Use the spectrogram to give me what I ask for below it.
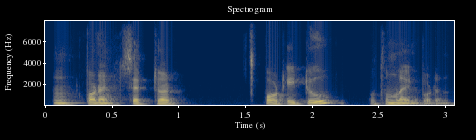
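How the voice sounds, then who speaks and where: A man's voice: medium pitch, a little fast, a little mellow, dull audio. A man teaching an online Quran reading class, patiently demonstrating how each letter is pronounced by repeating it.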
